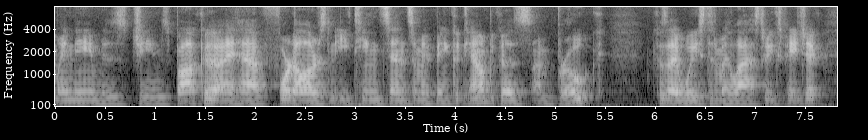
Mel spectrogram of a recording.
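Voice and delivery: normal talking voice

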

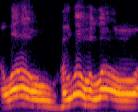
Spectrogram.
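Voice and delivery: high, loud calling out. Retelling how he opened an interview, in the Phone Guy voice. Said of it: "put on the phone guy voice".

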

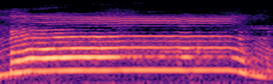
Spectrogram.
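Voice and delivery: put-on long, very high, drawn-out child's shriek. Telling how her son yelled her name during a phone call: imitating a child screaming 'Mom'. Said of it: "our son just started screaming my name".

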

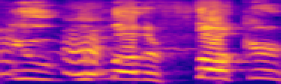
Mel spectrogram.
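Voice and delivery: put-on enraged superhero yell. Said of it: "he's like".

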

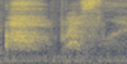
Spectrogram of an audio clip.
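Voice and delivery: soft, pleased whispered aside to oneself.

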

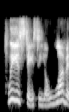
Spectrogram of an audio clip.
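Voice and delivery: mock nagging, pleading, begging tone. Retelling how a twin kept begging her to read a book: imitating Sarah pleading. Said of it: "begging me, pleading with me".

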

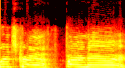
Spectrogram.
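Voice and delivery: very high, shrill shout. A player voices the guy in the back of the room, yelling. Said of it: "the guy in the back yells".

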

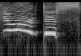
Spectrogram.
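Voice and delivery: very high, put-on posh old-lady voice. Telling a story, quoting his grandmother's reaction: imitating a posh old woman. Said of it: "my grandmother's just like very posh old woman".

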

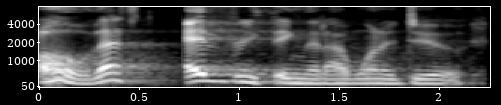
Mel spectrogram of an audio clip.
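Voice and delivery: plain

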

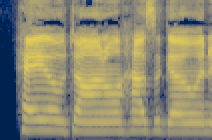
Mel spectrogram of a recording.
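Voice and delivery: ordinary talk

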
